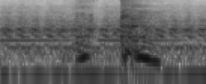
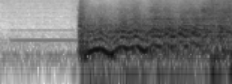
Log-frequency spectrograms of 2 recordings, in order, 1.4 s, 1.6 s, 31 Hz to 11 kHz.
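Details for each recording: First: Porsche 928 V8 with open headers, sat all winter and unstarted 15+ years; brief uneven cranking with a couple of weak pops, never catches, tach barely fluttering; no-start from crank position sensor connector fault. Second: Porsche 928 V8 (tan car) started after sitting all winter, first start in 15+ years: cranks briefly, catches at once and settles into a loud, steady, even idle through open pipes; non-start traced to crank position sensor connector.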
